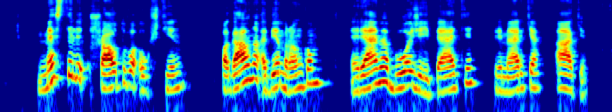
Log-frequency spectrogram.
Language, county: Lithuanian, Kaunas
